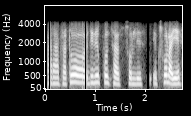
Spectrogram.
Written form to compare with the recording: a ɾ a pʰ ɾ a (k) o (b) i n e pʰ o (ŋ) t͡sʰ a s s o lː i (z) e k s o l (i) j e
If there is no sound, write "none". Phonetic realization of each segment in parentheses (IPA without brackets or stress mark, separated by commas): t, d, n, s, a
